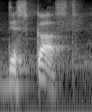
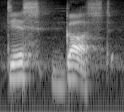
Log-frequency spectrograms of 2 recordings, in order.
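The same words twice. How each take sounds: First: Said in the usual way. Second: "Disgust" split as dis, gust, pitched up; syllable by syllable. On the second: Shown as a demonstration. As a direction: sound out "Disgust" in two beats. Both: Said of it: "So let's go".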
